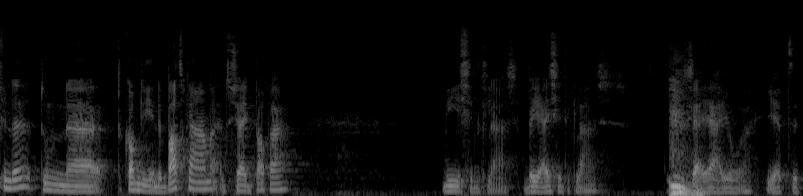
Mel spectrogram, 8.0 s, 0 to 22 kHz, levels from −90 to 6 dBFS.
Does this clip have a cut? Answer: no; 0 cuts

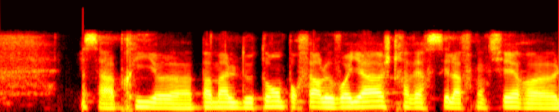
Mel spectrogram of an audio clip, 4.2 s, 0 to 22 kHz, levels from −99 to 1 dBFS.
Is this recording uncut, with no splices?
no; 1 cut; at 2.1 s

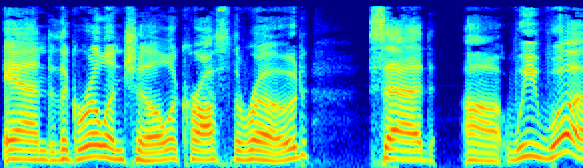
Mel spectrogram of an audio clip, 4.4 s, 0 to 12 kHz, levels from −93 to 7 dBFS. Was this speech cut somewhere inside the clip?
no; 0 cuts

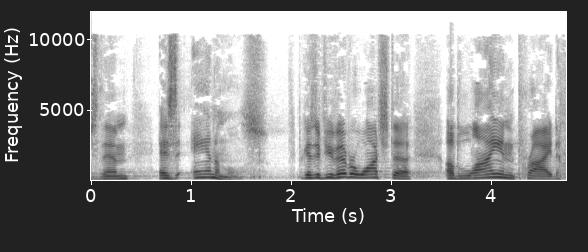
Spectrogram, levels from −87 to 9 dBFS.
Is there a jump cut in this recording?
yes; 1 cut; at 2.0 s

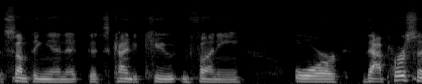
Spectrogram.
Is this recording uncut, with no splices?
yes; 0 cuts

